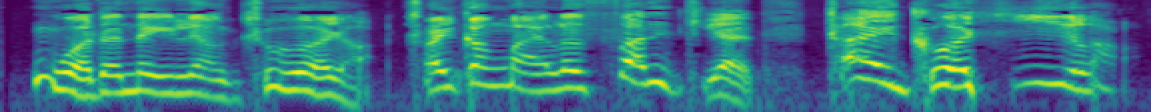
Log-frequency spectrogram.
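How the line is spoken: Drunk, hysterical sobbing shout. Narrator (Chinese): 这个喝了一整瓶白兰地的家伙又开始歇斯底里的大哭起来，一边哭他一边嚷嚷

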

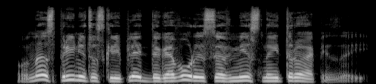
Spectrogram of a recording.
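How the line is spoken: Grumbled. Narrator (Russian): проворчал Гонтон

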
